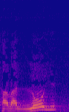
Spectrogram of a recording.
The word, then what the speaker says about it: تولی: در تولا باب تفعل، تولا یتولا تولی که در تلفظ میشه تولی، تبرا و تولی شنیدی، این هم به معنای پشت کردنه، به معنای ولایت پیدا کردنه، یعنی رئیس شدن، و همینطور معنای دوست داشتن.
